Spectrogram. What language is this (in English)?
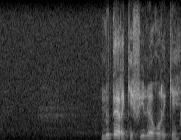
Northern Sotho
